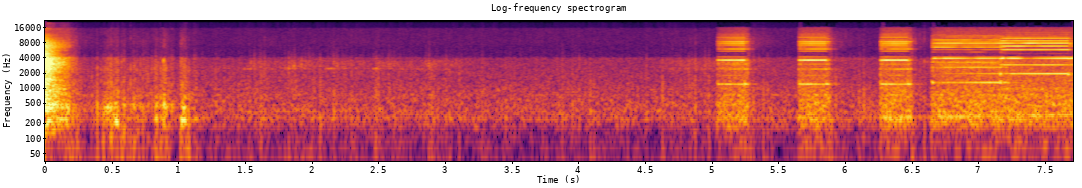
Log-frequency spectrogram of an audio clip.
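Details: First power-up of a 3D-printed axial flux BLDC motor (8 magnets, 6 coils) on a sensorless Hobby King ESC: a quiet room, then a short run of clean rising startup beeps. Normal ESC startup tones.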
